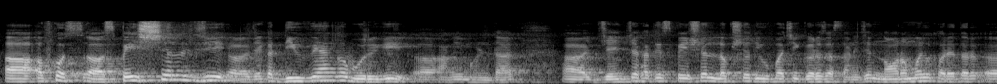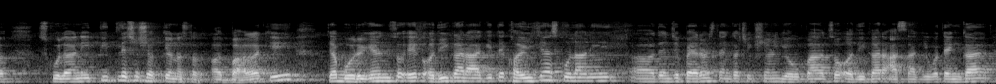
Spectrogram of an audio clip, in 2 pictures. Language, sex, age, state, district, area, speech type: Goan Konkani, male, 30-45, Goa, Pernem, rural, spontaneous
